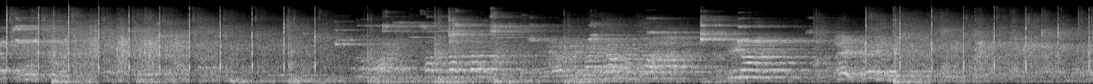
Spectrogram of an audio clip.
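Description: Live indoor basketball game heard from the court: a ball bouncing on the hardwood floor with repeated sharp thuds, sneakers squeaking, and players' indistinct shouts. It all echoes in the large gym.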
